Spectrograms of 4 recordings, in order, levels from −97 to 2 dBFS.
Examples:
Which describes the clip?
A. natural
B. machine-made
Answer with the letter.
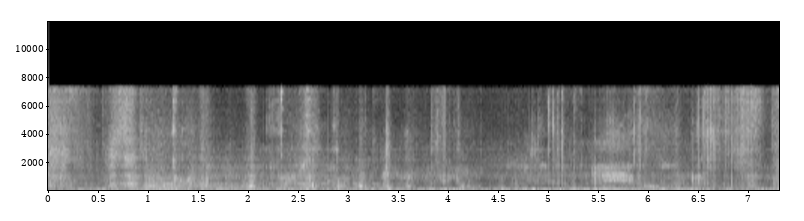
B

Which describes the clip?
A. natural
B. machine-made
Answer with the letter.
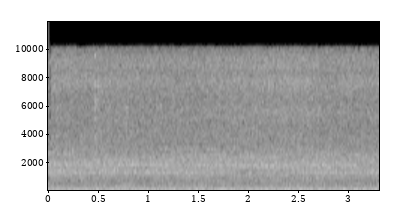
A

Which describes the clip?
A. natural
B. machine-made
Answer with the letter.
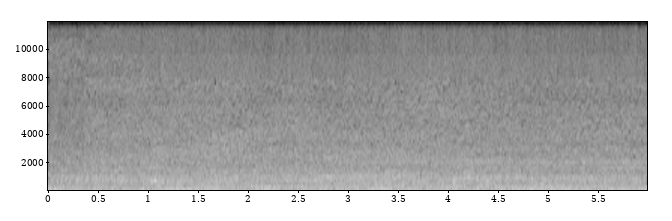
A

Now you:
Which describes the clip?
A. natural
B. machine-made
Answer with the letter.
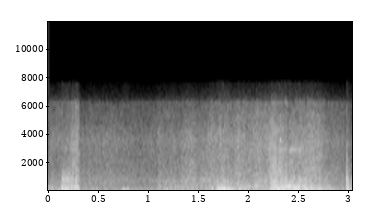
A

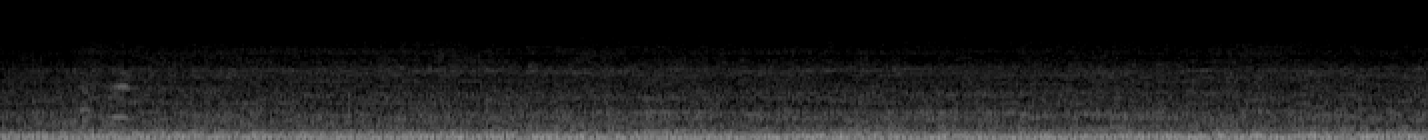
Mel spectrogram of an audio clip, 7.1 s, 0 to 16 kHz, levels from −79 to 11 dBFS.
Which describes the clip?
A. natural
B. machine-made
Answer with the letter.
B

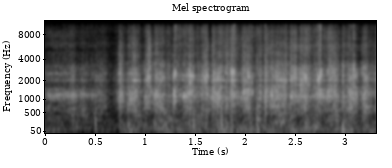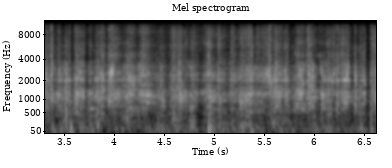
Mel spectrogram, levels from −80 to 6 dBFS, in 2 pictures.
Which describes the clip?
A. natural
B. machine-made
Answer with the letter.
B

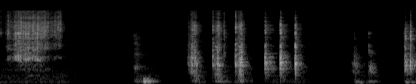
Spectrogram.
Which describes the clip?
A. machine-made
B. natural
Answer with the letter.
B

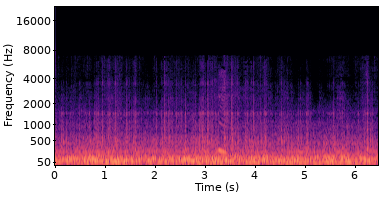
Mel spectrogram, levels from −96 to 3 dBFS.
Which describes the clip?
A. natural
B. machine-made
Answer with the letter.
A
